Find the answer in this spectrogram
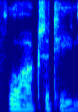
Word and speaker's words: fluoxetine: Fluoxetine.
